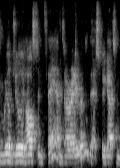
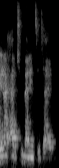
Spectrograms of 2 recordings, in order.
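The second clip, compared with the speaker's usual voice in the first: fast mumbled aside; 5 semitones lower, 17 dB quieter, faster than usual. Real, not acted. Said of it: "seven cups of coffee today".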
